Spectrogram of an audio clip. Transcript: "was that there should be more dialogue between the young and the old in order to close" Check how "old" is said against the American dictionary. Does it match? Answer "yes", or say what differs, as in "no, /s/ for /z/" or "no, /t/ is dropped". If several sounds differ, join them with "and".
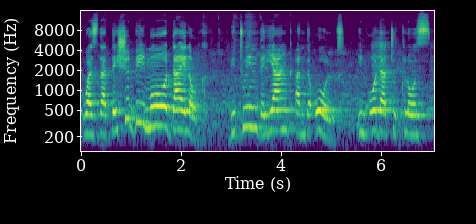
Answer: yes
